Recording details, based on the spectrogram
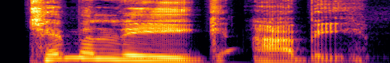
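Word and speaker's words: Timoleague Abbey: Timaleague Abbey. Yes. Am I pronouncing it correctly?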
